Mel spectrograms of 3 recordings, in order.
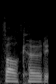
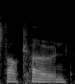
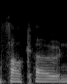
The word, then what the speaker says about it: Falcone: So many wrong pronunciations. It's not Falcone, it's Falcone. It's Don Falcone, you know.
